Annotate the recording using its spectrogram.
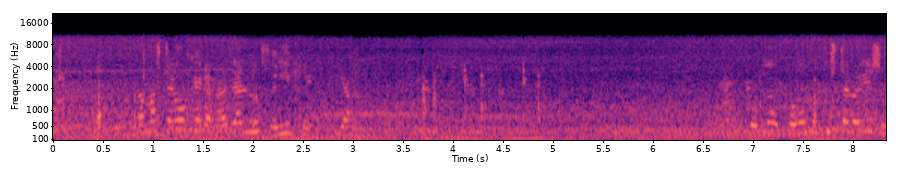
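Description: A racing car engine drones steadily, shifting pitch with the gears.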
